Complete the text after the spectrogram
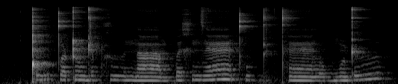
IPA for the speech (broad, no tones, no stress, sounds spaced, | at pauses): ǃ ɯ r t̪ ɔ ʈ ũ ɖ ɛ p x ɯː n ãː b p ɛ x n z ɛ̃ː t̪ʰ u b d̪ ɛ ʈ t̪ʰ ɛ̃ː l o b ũ ʈ ɯː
